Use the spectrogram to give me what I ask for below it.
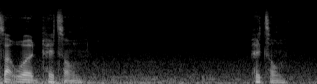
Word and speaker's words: piton: Piton. Piton. It's like pit with the word on the end of it, so piton.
